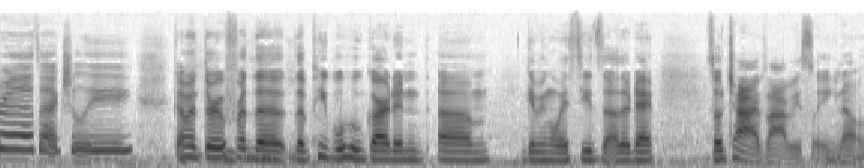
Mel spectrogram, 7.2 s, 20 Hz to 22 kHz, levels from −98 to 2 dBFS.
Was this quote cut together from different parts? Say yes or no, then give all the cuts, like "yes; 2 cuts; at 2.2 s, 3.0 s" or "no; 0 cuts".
yes; 1 cut; at 4.3 s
